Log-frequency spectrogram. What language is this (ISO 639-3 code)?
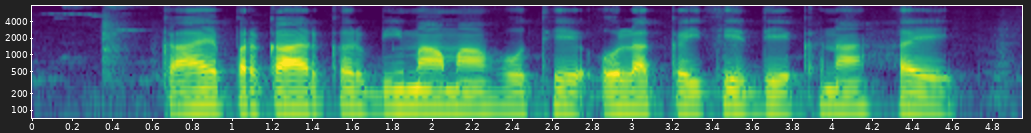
hne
